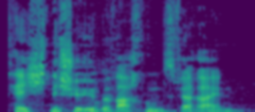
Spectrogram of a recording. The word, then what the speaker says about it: Technische Überwachungsverein: I'll ask you how would we say it properly? In Technische Überwachungsverein Rhineland.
